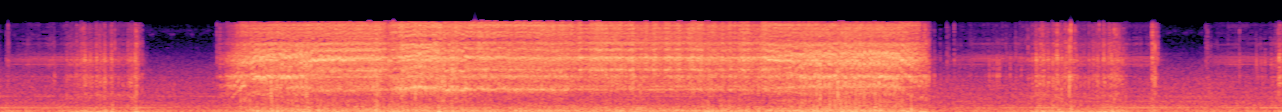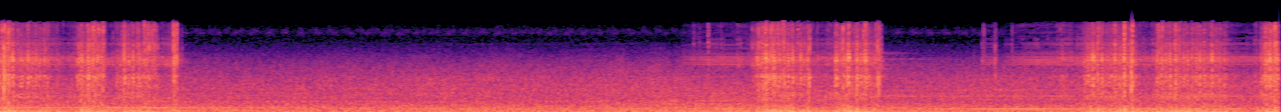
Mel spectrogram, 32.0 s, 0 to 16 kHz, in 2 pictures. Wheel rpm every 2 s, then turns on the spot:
10, 100, 200, 200, 200, 120, 10, 10, 20, 0, 0, 0, 10, 10, 10, 10.
0-2 12-14 16-18 26-32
